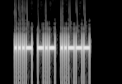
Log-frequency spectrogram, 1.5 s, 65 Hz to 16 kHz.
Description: Morse code, heard as a keyed tone, about 50 wpm, 700 Hz. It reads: VK2
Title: Callsign Prefixes for Top 100 DXCC - 50wpm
